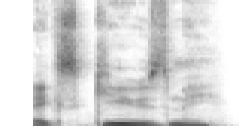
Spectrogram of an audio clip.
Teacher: the emphasis here is always on the ooze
